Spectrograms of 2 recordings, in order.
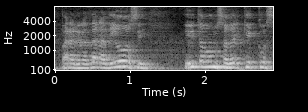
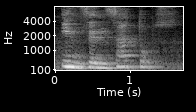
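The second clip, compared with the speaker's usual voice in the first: Insensatos drawn out slowly, each syllable weighed; stern slow rebuke; 3 dB louder, much slower than usual. Retold or imitated. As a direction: dice "Insensatos" despacio y con peso. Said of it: "les dice más feos". (reproche lento y severo)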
